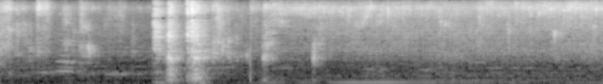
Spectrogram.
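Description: Strips of bacon sizzling in hot olive oil in a frying pan, settling into a steady hiss for the second half. A loud cluster of sharp sounds comes at about two seconds, the loudest thing heard.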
